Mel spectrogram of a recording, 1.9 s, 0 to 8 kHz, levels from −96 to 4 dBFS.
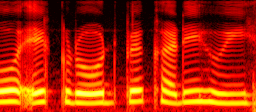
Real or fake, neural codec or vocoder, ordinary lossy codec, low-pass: real; none; none; none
